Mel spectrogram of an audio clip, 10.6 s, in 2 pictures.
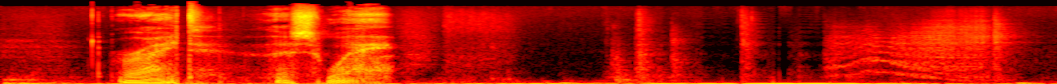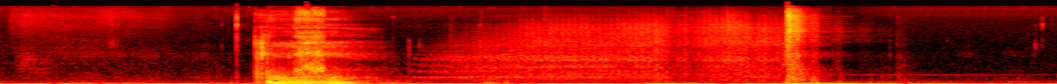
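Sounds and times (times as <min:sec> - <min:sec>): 
speech: 0:00.6 - 0:02.1
office door creaking scrape: 0:03.0 - 0:05.5, 0:07.3 - 0:09.7.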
